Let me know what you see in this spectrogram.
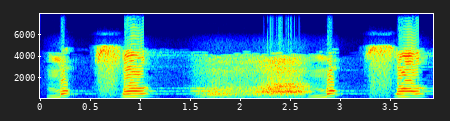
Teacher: صاد حروف مستعلیہ ہے، اس میں سیٹی کی آواز ہوگی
